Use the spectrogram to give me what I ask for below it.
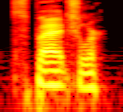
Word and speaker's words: spatula: No, how does he say it? – Spatula. – Spatula. Spatula. – Like rhymes with bachelor.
